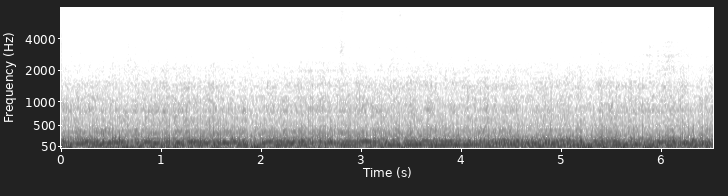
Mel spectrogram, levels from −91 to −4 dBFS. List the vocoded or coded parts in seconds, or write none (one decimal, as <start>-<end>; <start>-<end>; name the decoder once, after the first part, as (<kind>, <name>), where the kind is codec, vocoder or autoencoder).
0.0-4.2 (vocoder, WaveNeXt); 5.1-6.5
